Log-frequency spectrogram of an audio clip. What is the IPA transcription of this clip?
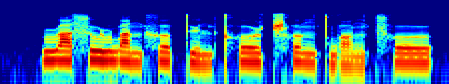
ɻ ä˥ s u˥ ɻ w a˥˩ n x ɤ˥ t̪ y˨˩ n kʰ o˥ ʊ̯ ʈ͡ʂʰ ɤ˥˩ ŋ t̪ w ɑ˨˩ ŋ t͡sʰ o˥ ʊ̯

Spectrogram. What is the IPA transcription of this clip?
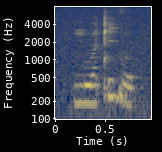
m u ɐ̯ ǃ i ɡ ʊ

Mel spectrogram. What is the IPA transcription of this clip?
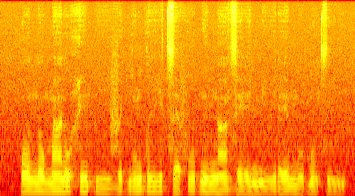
k͡p o˨ n o˨ m ã˨˦ ɾ u˨ h ĩ˦ p iː˨ v e˨ ɡ ũ˦ ɡʷ iː˦ t͡s ɛ˨ f u˦ ɓ ĩ˦ ŋ ã˨ z eː˨ ɲ iː˨ ɾ eː˦ m u˨ ɓ ũ˨ t͡s iː˨

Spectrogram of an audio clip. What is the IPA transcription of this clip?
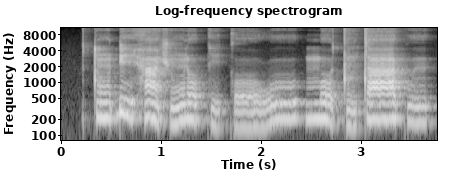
t ũ˧ ɗ i˦˨ h ã˦˨ ʃ ũ˨˦ ɾ o˧ k i˨ k oː˨ w u˦ | m o˦˨ t ĩ˨ t aː˦ kʷ ɨ˧

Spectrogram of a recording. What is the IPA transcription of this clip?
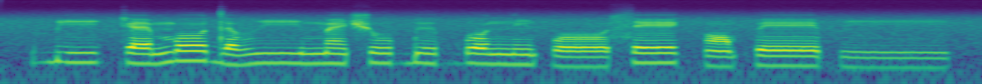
ɓ iː˧ k ɛ˧ m oː˦ d ə˨ v iː˧ m ɛ̃˦ ʃ u˦ ɓ ɨ˧ ɓ o˦ n ĩ˧ p oː˨ s eː˦ k ɔ̃˨ p eː˧ p iː˨

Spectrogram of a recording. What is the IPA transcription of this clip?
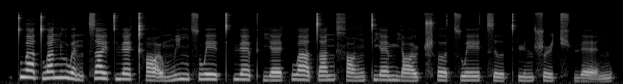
t̪ w ä˥˩ t̪ w a˥ n l w ə̰˨˩ n t͡s a˥˧ ɪ̯ t̪ ɥ ɛ˥˩ kʰ ɑ̰˨˩ ʊ̯ m i˥˧ ŋ s w e˥˧ ɪ̯ t̪ʰ ɥ ɛ˥˩ pʰ j ɛ˧˥ k w ä˥˩ t̪ a˥ n x ɑ˧˥ ŋ t̪ j ɛ˥ m j ɑ˧˥ ʊ̯ ʈ͡ʂʰ ɤ˥˩ t͡s w e˥ ɪ̯ t͡s ɹ̩˧˥ t̪ʰ y˧˥ n ʂ ɻ̩˧˥ t͡ɕʰ ɥ ɛ̰˨˩˦ n

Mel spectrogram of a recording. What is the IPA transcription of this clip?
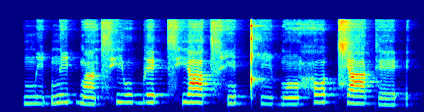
m i˨ ʔ n̪ i˦ ʔ b ã˨˩ t͡sʰ j u˦ b e˦ ʔ t͡sʰ j a˦ t͡sʰ ĩ˨ t̚ pʰ i˨˩ b ɔ̃˨˩ h ɔ˦ t̚ ɕ a˧ k e˨ ʔ

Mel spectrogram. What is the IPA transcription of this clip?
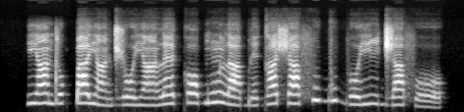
j ã˧ d o˧ k͡p a˧ j ã˨ d͡ʒ o˨ j ã˨ l ɛ˧ k ɔ˧ b ũ˧ l a˨ b e˨ ɡ a˧ ʃ a˧ f u˦ ɡ u˦ b o˧ j i˦ d͡ʒ a˧ f o˨

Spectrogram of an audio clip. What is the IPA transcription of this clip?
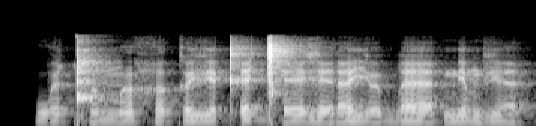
w ʏ˩ ǃʰ ə̃˩ m ə̃˩˧˩ h ə˩˧˩ k ʏ˥˧ vʲ ɛ˥˧ kʼ e˥˧ ǀʰ e˩˧ ɣ e˩ ɾ ɛ˥˧ j ʏ˩˧ b ɛ˥˩ | mʲ ɛ˥˩ m vʲ ɛ˩˧

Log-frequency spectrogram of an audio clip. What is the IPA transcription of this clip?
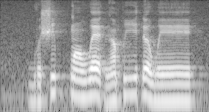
ɡʷ ə˨ ʃ i˦ p k͡p ɔ̃˧ w ɛ˦˨ ɡ ã˧ p iː˦ ɗ ə˦˨ w eː˧

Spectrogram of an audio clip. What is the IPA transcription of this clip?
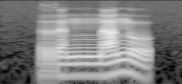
r ɐ nː a n̪ o

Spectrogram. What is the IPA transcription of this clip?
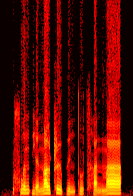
s w ə˦ n p j ɛ̰˨˩ n̪ ɑ˦ ʊ̯ ʈ͡ʂ ɻ̩˥˨ p y̰˨˩ n t̪ u˨˦ t͡sʰ a̰˨˩ n m ä˦

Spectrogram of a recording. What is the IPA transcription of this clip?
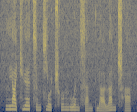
l j ä˥˩ t͡ɕ ɥ ɛ˥ t͡s ə˧˥ n t͡ɕ j o˧ ʊ̯ ʈ͡ʂʰ ɤ˥ ŋ l w ə˥˩ n s a˧˥ n t̪ j ä̰˨˩ ɻ a˥ n ʈ͡ʂʰ ä˨

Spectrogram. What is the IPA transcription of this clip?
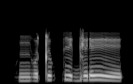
ɲ o˨ t ʊ˦ k ɪ˦˨ d ɪ˦ ɾ eː˦˨

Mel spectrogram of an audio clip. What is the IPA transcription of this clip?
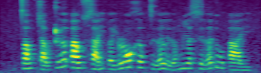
t̪ a˧˥ w c a˨˩ w ʈ ɨ˧˥ ə̯ ʔ a˧ w s a˨˩˦ j ʔ ə˨˩ j ɹ ɔ˧˥ x ə˧ w t̪ ɨ˨˩˦ ə̯ l ɨ˨˩˨ ə̯ m i˧ ə̯ s ɨ˨˩˦ ə̯ ɗ u˧ ʔ a˨˩ j

